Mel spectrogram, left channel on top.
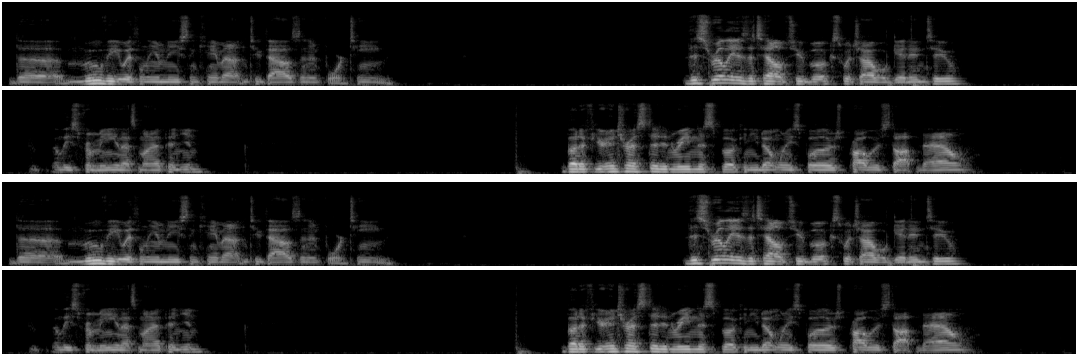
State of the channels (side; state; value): both; normal; correlation 0.95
